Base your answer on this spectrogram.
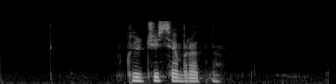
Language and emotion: Russian, neutral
